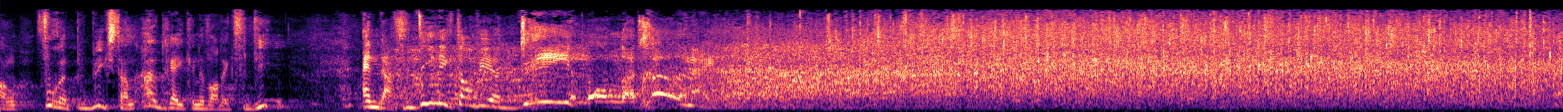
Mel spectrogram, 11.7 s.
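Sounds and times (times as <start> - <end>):
speech: 0.0 - 5.9
laughter: 2.7 - 8.0
audience applause: 5.0 - 11.7.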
